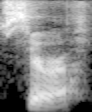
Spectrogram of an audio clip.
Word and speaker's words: SCALA: companies like SCALA, and is it pronounced SCALA? Is that Italian SCALA, FM? Yes, SCALA.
